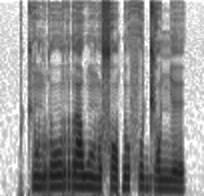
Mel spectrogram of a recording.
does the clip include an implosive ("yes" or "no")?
yes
